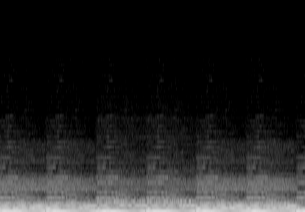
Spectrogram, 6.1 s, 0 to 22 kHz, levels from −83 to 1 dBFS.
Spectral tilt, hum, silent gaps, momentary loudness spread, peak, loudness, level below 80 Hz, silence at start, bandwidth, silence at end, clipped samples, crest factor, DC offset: -9.5 dB/octave; none; none; 4 LU; -6 dBFS; -19 LUFS; -46 dBFS; 0 s; 5.6 kHz; 0 s; under 0.1%; 12 dB; under 0.1%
